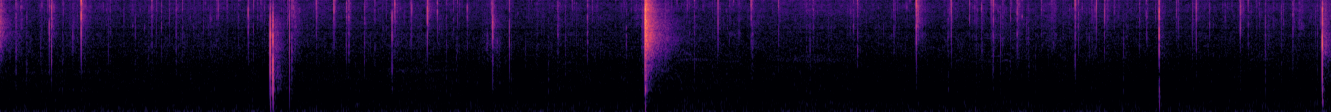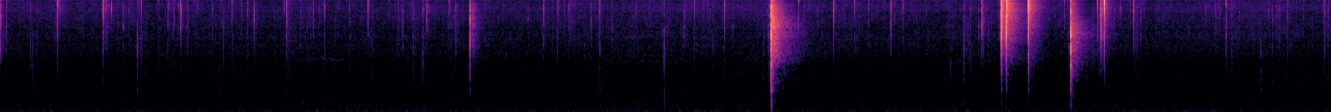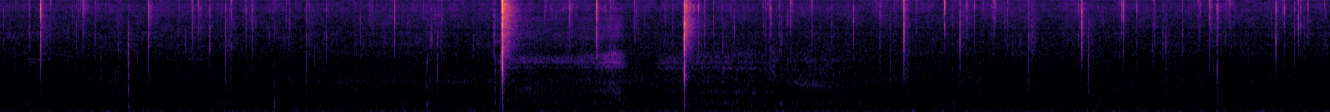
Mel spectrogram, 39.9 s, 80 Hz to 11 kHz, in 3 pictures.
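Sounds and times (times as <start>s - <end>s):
low steady background noise: 0.0s - 39.9s.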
